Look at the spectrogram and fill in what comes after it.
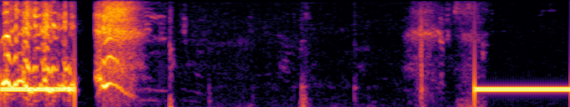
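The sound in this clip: A telephone tone sounds on a call that goes unanswered: a steady, mid-pitched tone runs briefly at the start, gives way to short breathy vocal sounds and near silence, then returns and holds unbroken to the end.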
